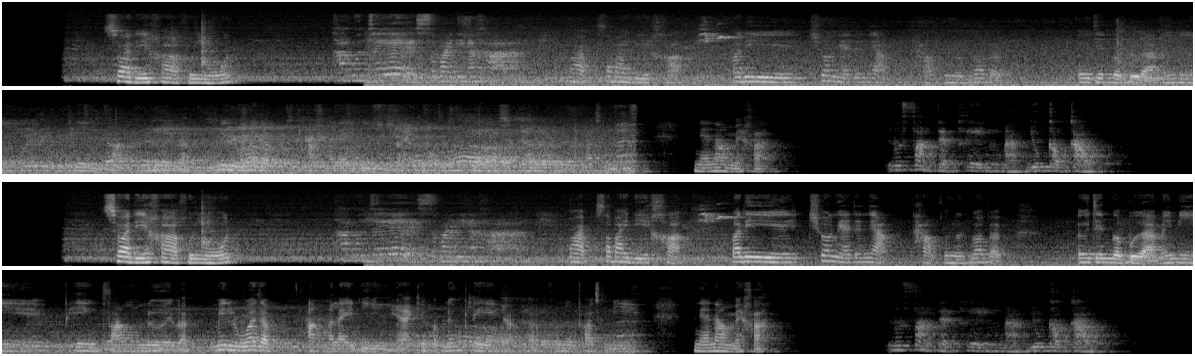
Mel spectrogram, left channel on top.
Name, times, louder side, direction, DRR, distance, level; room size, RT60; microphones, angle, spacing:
sound 1, 0.6-7.4, equal, ahead, 2.3 m, -33 dB
voice 1, 1.0-2.3 5.7-7.0 7.3-8.9 9.1-10.3 10.7-14.6 14.9-19.6, right 3 dB, 35° right, 8 dB, 0.6 m, -24 dB
voice 2, 3.1-5.3 20.7-22.8, left 2 dB, 70° left, -7 dB, 3.4 m, -30 dB
sound 2, 3.6-18.3, left 5 dB, 55° left, 0.4 m, -28 dB
13.0 x 7.9 x 2.2 m, 0.74 s
head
